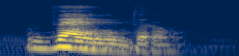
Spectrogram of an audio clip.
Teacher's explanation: Something remarkable here is that it's not pronounced as D, it's th.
